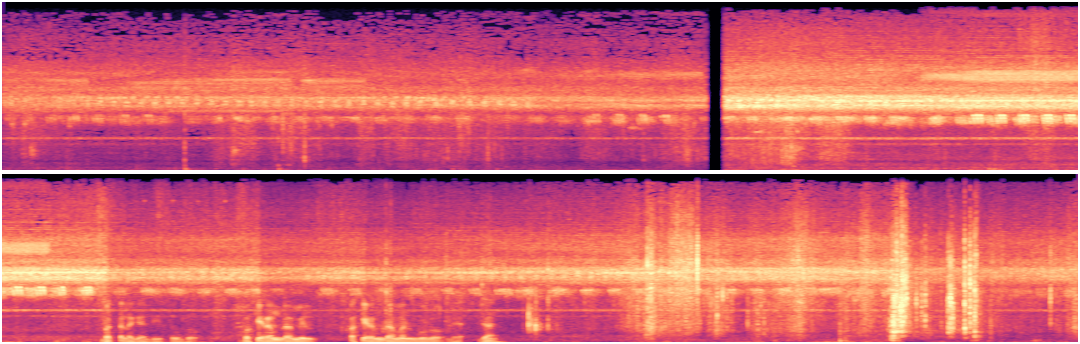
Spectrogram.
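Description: Footsteps brush through grass and weeds.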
